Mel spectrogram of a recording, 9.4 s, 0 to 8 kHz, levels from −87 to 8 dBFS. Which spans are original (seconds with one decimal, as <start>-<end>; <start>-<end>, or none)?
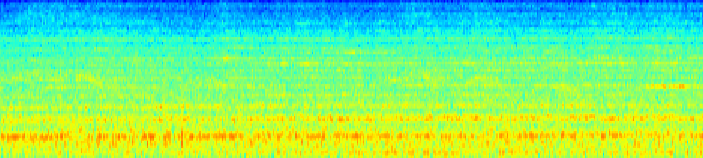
0.0-7.9; 8.8-9.4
